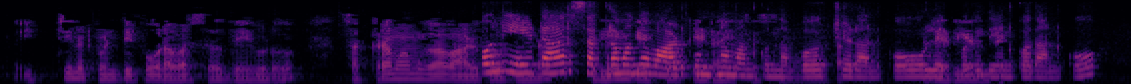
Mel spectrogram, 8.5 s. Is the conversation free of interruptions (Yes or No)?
No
